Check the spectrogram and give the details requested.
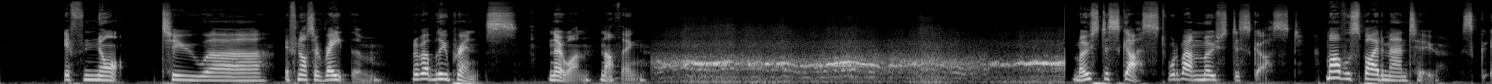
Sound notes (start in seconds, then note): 6.5 wind howls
